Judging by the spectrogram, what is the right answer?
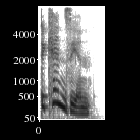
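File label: "dickensian", British English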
